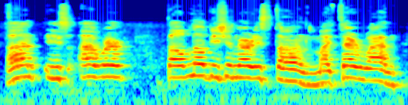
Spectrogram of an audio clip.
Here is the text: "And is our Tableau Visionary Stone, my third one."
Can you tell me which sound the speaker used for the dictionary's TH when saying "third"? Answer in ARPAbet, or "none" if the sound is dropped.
T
